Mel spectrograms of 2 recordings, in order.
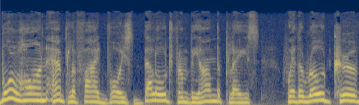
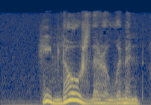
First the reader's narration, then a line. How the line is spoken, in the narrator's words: Lois murmured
